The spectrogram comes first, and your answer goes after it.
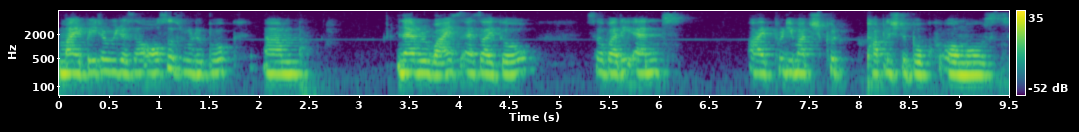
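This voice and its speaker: A woman with a German accent, fairly high in pitch, monotone and flat, with long, frequent pauses. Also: moderate pace. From Germany. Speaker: author and editor. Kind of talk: interview.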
